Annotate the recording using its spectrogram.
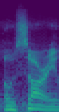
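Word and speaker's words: Osari: he's 853 seconds uh no o s a r i but yes you pronounce it oari like that and then I maybe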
